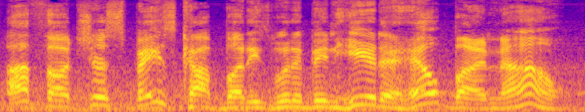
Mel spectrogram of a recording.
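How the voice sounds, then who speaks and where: A cocky video game antihero with a swinging, lively delivery. He taunts in loose slang. Clear machine ambience sits behind him. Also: sits high, fairly quick, a little hiss or hum, heavily acted. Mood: mocking.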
